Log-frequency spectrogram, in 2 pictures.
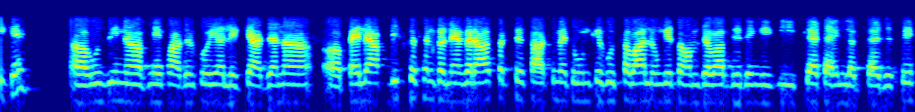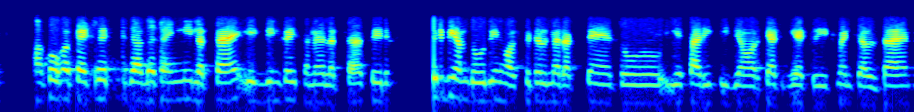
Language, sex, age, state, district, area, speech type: Hindi, male, 60+, Rajasthan, Jodhpur, rural, conversation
